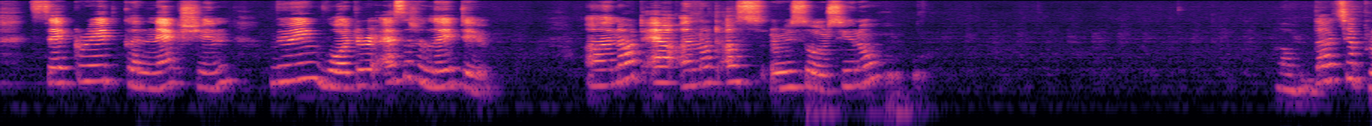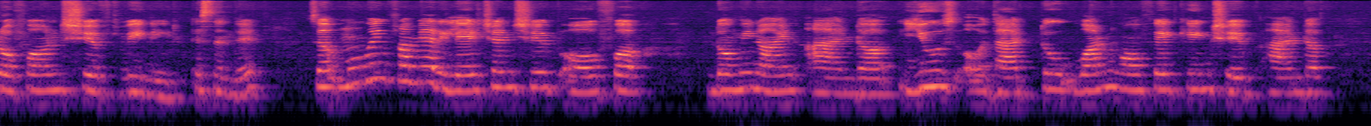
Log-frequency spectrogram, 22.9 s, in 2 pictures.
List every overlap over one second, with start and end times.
none

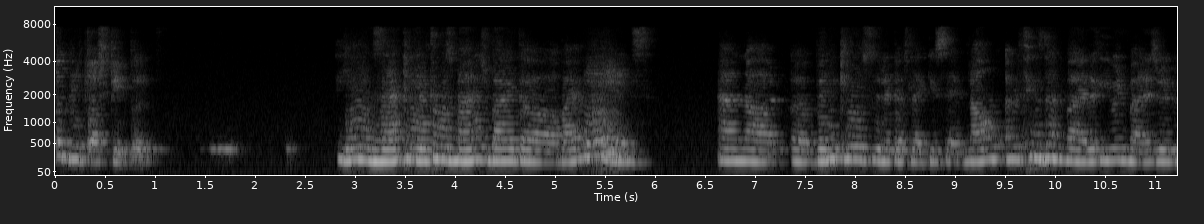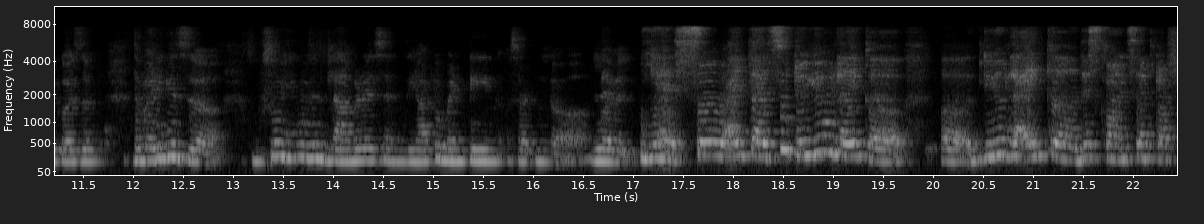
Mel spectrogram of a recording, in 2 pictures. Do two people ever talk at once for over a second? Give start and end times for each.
none

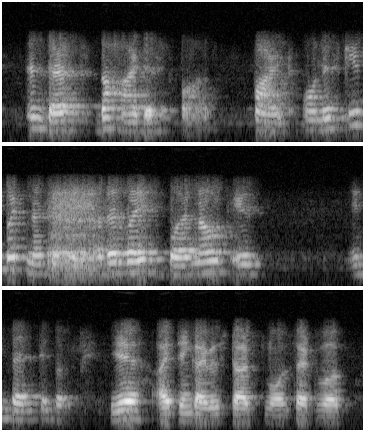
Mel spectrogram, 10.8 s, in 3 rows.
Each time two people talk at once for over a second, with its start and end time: none

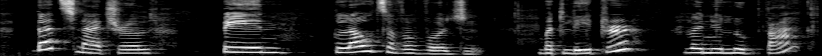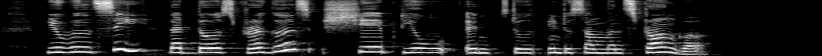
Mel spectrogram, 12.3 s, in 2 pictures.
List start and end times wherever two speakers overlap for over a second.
none

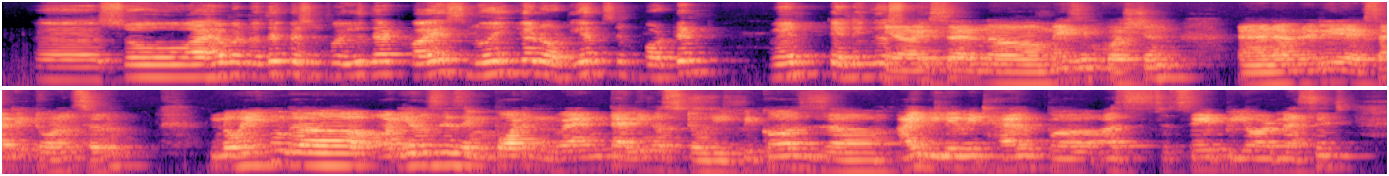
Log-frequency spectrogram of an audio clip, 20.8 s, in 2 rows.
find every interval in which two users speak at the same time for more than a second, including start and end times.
none

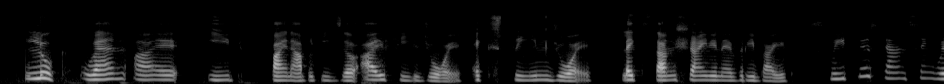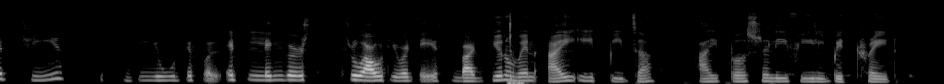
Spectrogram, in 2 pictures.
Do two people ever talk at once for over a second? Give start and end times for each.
none

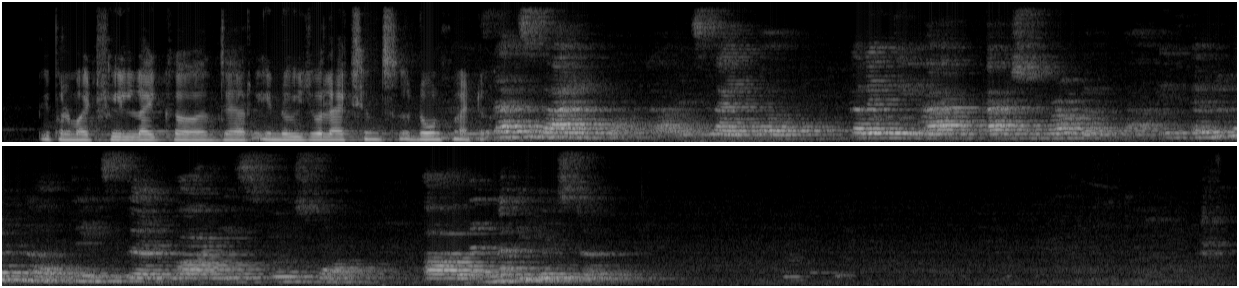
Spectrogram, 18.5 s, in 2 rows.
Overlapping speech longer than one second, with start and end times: none

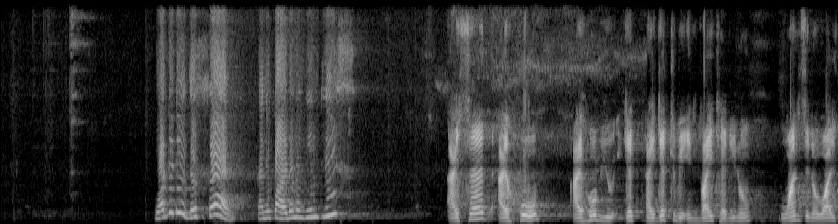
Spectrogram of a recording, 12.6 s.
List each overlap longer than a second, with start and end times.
none

